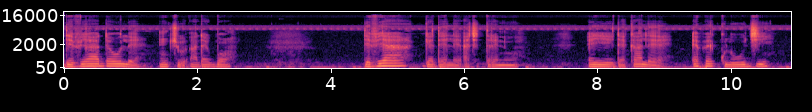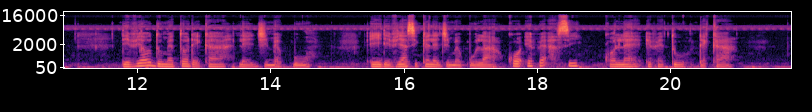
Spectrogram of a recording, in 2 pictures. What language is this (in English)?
Ewe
